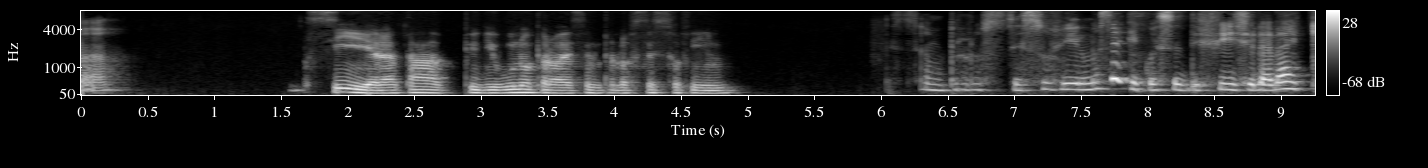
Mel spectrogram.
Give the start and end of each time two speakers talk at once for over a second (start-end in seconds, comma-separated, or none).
none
